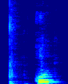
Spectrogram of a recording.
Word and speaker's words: 꽃잎: 그런데 꽃잎 같은 경우에는 꽃잎 하고서 이거는 어떻게 되는 거냐면 일단 꽃하고서 뭘로 발음된다? 치읓은 뭘로 발음? 디귿으로 발음. 오케이. 그래서 꽃잎, 피읍은 끝소리 뭘로 발음? 비읍으로 발음. 일단 이렇게 됩니다. 그럼 여기까지는 끝소리. 이해됐죠? 그 다음 앞말이 자음으로 끝나고 뒷말이 이야, 여, 요 중에서 이로 왔잖아요. 그럼 뭐가 첨가된다? 니은. 그래서 꽃잎 이렇게 되죠?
